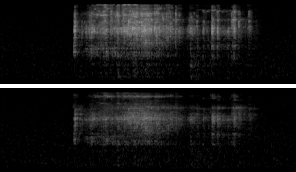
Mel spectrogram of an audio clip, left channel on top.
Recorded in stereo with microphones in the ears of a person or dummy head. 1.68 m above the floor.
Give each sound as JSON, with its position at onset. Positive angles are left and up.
{"t": 0.7, "sound": "a dropped coin", "side_deg": 60, "distance_m": 2.0}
